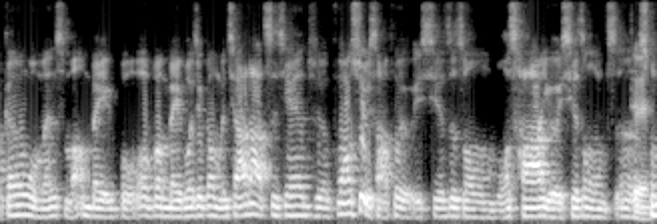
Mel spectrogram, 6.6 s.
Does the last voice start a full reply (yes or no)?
no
